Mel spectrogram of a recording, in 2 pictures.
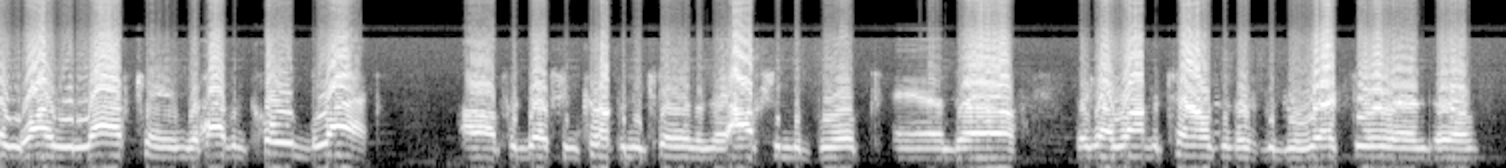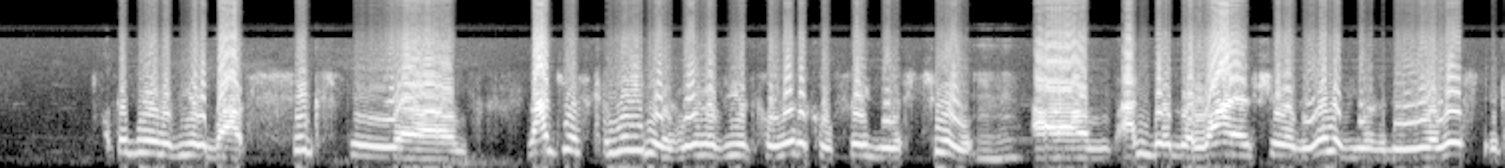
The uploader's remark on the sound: Calls to the Let's Be Frank Show.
